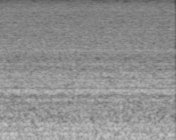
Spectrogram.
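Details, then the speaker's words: Classic Mopar Dodge pickup with newly installed aftermarket air conditioning, blower turned up while testing the mode controller: steady, even rush of air with low hum, no rattles or squeal; normal blower airflow. "So, if I can turn this up real quick, we should be able to hear it."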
